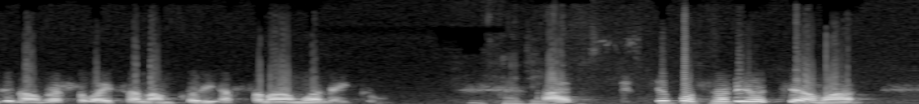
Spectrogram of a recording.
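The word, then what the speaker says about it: السلام عليكم: প্রথমত আমরা যেই অবজারভেশন দেব পর্যবেক্ষণ সেটা হলো আসসালামু আলাইকুম এটাই হচ্ছে কারেক্ট উচ্চারণ। শুদ্ধ উচ্চারণ।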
